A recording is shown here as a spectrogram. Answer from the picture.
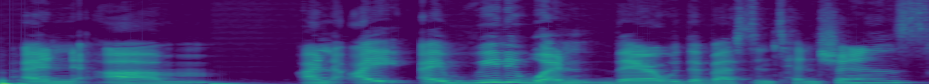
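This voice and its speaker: On a very clean recording with a silent background, a woman speaks at a fairly slow pace with a Peruvian accent. Her medium-pitched voice is bright and sharp, with vocal fry and ordinary pitch variation. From Peru, Lima. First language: Spanish. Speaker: brand strategist and entrepreneur. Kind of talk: casual interview chat.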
